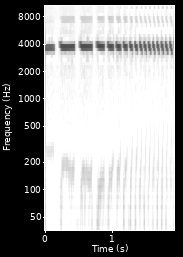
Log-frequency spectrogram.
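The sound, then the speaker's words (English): A field sparrow sings alone: clear, sweet whistled notes begin slow and evenly spaced, then speed up into a rapid trill that climbs slightly in pitch, like a bouncing ball. “Field sparrows aren't as common today as they were in Aldo Leopold's day.”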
